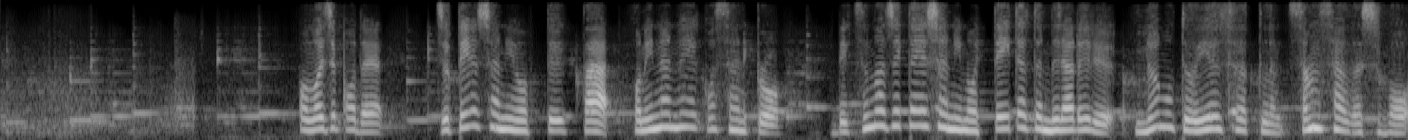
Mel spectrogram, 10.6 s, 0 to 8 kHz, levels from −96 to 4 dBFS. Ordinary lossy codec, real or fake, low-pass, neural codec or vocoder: none; fake; 7.2 kHz; codec, 16 kHz, 0.5 kbps, X-Codec, HuBERT features, trained on balanced general audio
